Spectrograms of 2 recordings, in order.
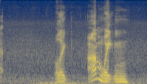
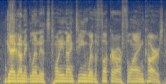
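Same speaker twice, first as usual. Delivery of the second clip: ordinary talk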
